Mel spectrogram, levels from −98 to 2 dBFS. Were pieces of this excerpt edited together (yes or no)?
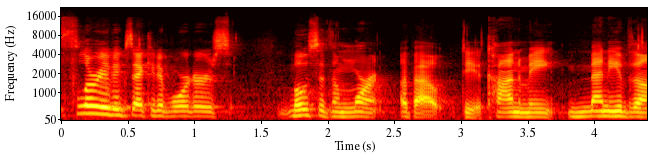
no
